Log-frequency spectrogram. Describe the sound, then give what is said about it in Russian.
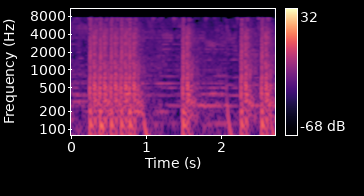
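Automatic gunfire comes in several short, loud, rapid bursts separated by brief pauses, with sharp cracking reports and no voices. “В спину снова ударили пули.”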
